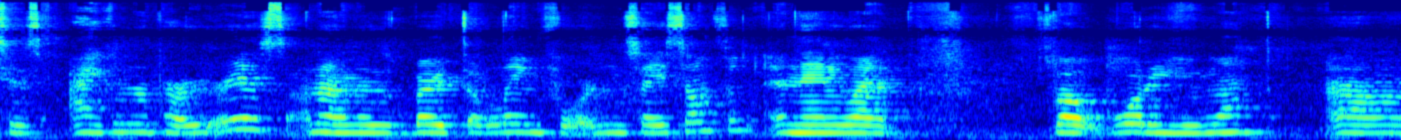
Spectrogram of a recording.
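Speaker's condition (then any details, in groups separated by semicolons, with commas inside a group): Quadriplegic cerebral palsy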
